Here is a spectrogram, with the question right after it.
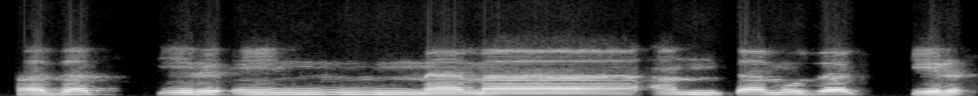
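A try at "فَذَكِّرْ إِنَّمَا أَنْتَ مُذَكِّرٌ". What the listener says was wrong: انت میں اخفا کیجیے، انت مذکر.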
